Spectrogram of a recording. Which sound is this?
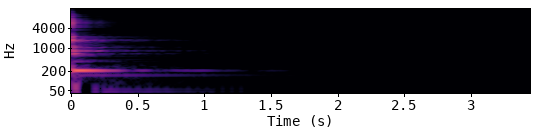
Metal Timbale 004
pack, timbale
